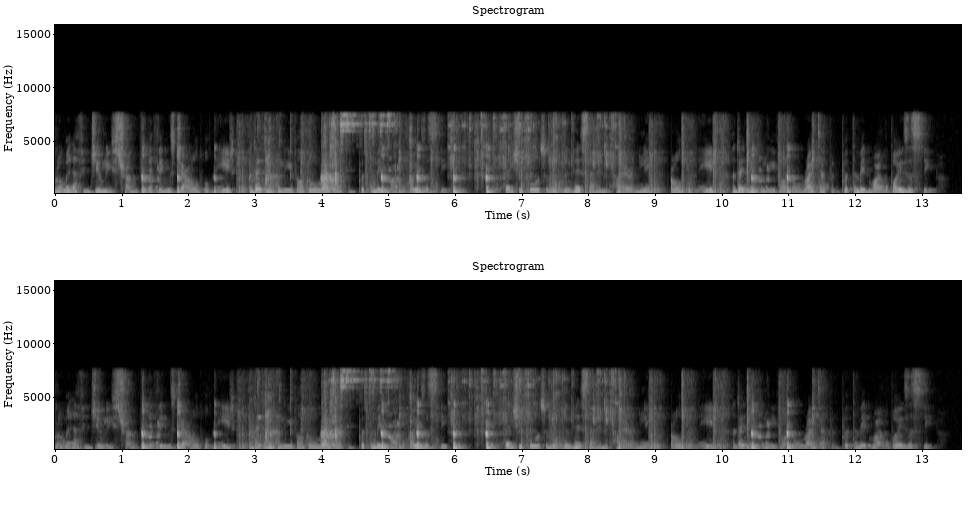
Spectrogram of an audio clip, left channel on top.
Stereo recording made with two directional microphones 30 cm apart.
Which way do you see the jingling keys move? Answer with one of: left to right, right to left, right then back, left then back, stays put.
left then back.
